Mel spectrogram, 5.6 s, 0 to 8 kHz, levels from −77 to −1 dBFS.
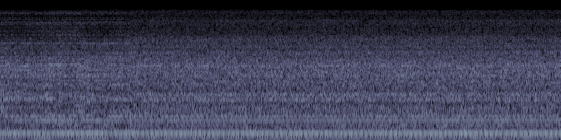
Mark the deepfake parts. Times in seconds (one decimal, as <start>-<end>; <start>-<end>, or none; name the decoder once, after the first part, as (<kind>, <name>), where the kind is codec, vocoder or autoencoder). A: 0.0-1.3 (codec, SNAC)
